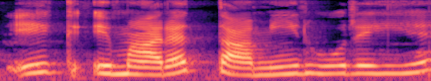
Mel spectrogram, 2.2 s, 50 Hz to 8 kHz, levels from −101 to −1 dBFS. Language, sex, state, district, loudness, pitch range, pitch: Hindi, female, Maharashtra, Chandrapur, -15 LUFS, 245-290 Hz, 255 Hz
